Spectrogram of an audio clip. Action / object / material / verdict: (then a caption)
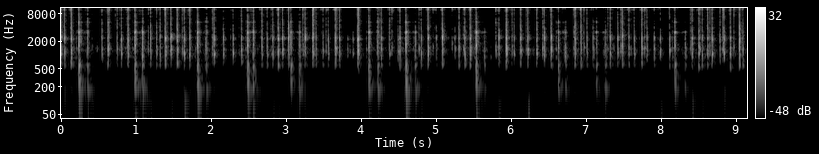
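tap / plastic mechanical keyboard / plastic / none. Gloved fingertips type continuously on a plastic Keychron V1 mechanical keyboard with Tangerine switches and green and cream PBT Matcha keycaps. The result is a rapid, steady stream of short, crisp, bright clacks that stop almost instantly, with a soft low thump under some of the strokes.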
